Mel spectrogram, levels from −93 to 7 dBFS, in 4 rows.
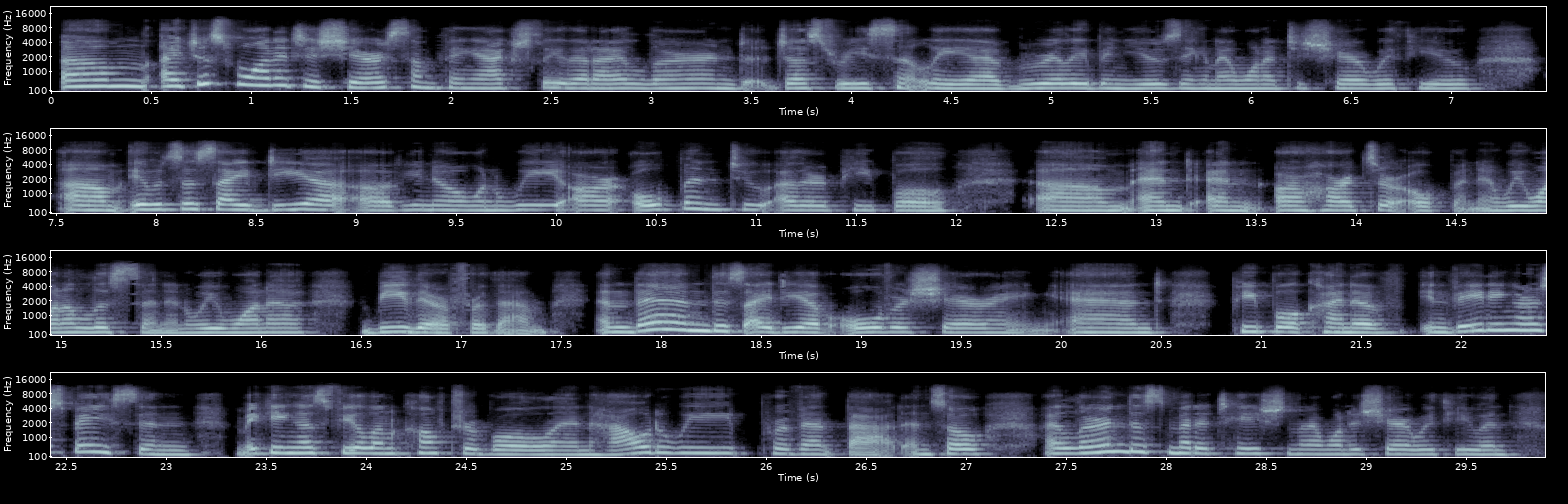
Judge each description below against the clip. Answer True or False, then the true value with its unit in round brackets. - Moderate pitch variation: True (3.2 semitones)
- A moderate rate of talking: True (195 wpm)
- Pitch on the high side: True (210 Hz)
